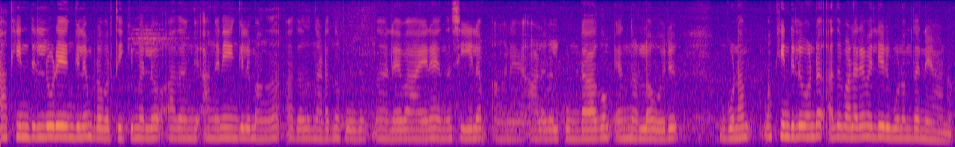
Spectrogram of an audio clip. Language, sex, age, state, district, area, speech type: Malayalam, female, 30-45, Kerala, Alappuzha, rural, spontaneous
